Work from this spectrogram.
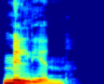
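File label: "million", British English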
